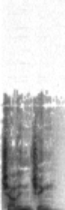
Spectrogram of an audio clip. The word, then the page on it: challenging: British English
